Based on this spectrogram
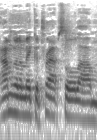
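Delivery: ordinary delivery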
